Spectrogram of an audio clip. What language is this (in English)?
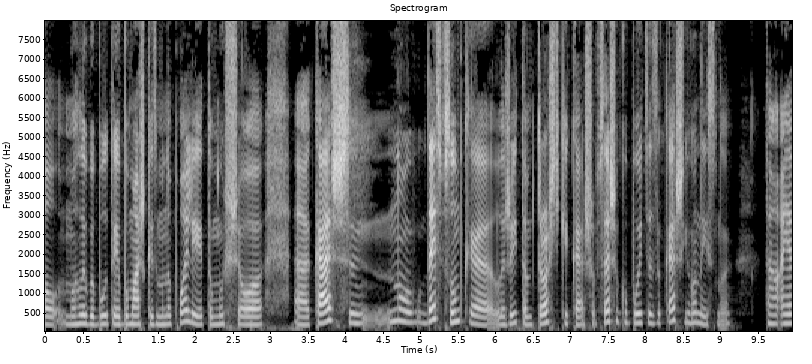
Ukrainian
